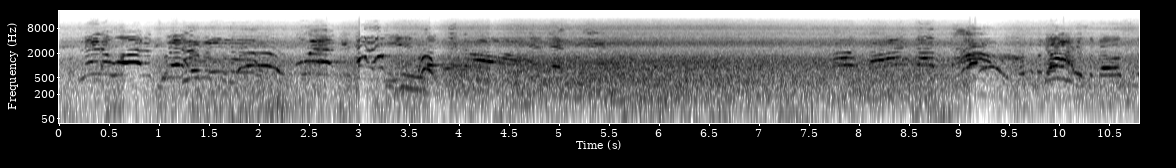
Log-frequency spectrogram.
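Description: Water rushing and sloshing around a raft on the Kali River Rapids ride at Disney's Animal Kingdom, a continuous loud splashing roar with excited children's voices and chatter over it.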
